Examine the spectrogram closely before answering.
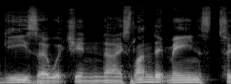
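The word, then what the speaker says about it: Geysir: of heading from tectonic plates and Thingamir to Geyser, we're actually going on to Gullfoss. And the reason for that is pizza. Delicious. The second stop on the Golden Tour is the town called Geyser, which in Icelandic means to gush.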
